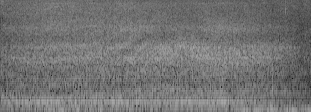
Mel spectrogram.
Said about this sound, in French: Et puis maintenant, donc, vous entendez le son décroître et l'avion est en train de partir sur les taxiways pour aller prendre la piste.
